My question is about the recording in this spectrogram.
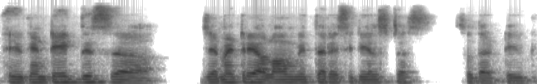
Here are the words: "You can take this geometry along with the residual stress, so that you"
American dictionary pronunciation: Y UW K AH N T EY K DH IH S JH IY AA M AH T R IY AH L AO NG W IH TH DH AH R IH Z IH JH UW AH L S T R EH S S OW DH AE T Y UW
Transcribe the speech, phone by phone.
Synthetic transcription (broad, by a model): Y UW K AH N T EY K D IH S JH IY M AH T R IY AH L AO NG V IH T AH R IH S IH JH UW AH L S T AH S S OW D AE T Y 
